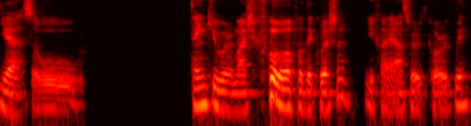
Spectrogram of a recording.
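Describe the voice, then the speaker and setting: Speaking in a strong Russian accent, a man leaves long, frequent pauses and makes big swings in loudness. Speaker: international student panelist. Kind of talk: panel discussion. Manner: halting, many fillers.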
